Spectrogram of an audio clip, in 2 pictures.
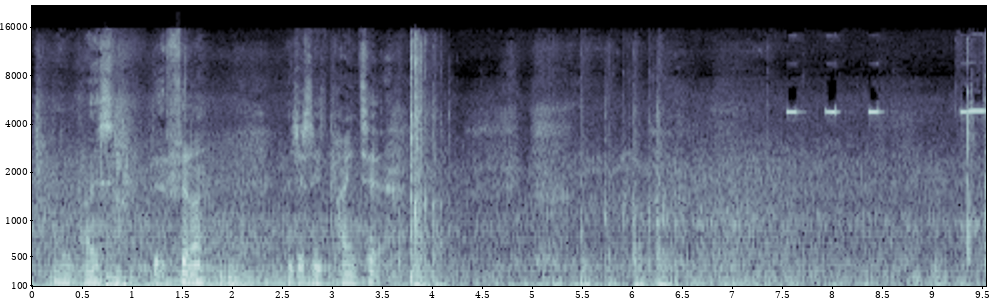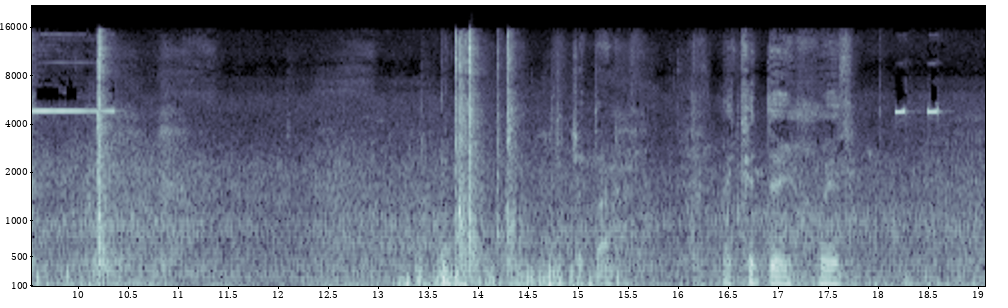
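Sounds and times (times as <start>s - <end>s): door release clicking: 3.7s - 4.2s, 13.7s - 14.5s
short electronic beeps: 7.5s - 8.6s, 9.3s - 10.4s, 18.2s - 18.7s.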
